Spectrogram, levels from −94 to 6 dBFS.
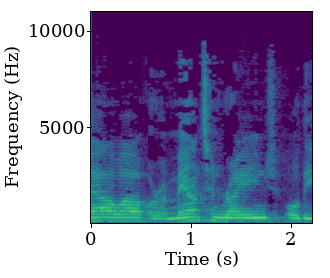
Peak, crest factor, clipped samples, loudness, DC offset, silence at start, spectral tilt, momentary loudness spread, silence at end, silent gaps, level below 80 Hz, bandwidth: -10 dBFS; 14 dB; under 0.1%; -24 LUFS; under 0.1%; 0 s; -6 dB/octave; 4 LU; 0 s; none; -80 dBFS; 9.2 kHz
